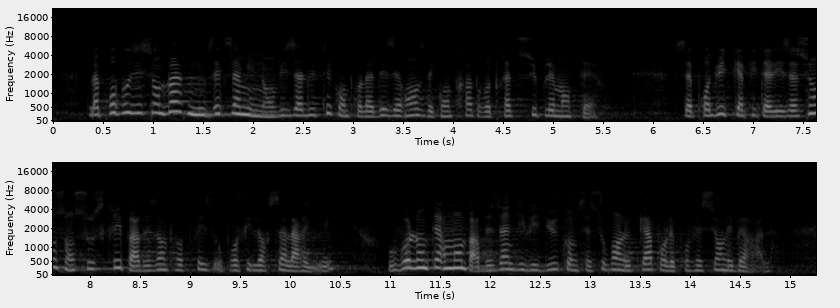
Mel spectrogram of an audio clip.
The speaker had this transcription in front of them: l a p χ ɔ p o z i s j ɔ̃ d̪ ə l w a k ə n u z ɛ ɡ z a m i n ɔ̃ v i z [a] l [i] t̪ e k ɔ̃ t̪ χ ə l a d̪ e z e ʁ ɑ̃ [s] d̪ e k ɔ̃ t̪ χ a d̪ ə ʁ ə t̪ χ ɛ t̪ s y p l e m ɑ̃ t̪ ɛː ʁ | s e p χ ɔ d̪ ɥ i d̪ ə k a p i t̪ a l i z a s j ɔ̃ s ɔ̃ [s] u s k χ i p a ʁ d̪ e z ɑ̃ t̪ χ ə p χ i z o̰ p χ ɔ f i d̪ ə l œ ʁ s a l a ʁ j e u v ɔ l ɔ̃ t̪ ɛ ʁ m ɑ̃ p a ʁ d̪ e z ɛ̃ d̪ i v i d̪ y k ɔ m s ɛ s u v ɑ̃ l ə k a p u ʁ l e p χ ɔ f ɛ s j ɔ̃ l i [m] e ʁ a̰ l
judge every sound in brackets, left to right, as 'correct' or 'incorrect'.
correct, incorrect, correct, correct, incorrect

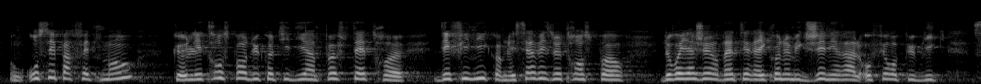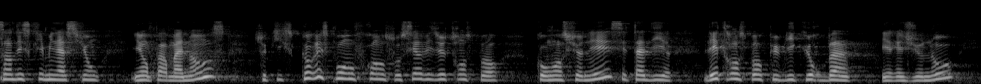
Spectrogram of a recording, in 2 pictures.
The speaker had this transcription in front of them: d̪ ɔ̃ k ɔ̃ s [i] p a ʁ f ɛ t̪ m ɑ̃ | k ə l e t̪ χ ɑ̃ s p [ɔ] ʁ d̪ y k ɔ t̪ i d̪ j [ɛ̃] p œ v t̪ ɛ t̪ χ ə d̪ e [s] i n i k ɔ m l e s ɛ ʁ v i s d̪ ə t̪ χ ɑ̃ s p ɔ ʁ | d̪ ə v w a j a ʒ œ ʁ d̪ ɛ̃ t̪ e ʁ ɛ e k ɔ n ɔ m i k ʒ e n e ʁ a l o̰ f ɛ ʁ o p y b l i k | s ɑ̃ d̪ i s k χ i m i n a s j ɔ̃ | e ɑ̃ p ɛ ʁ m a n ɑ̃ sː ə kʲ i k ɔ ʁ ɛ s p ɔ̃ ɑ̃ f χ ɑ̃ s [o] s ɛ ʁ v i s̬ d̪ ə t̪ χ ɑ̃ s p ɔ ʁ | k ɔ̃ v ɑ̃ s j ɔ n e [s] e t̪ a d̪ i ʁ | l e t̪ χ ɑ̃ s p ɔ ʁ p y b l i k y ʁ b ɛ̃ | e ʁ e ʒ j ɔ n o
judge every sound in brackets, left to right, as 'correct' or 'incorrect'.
incorrect, correct, correct, incorrect, correct, correct

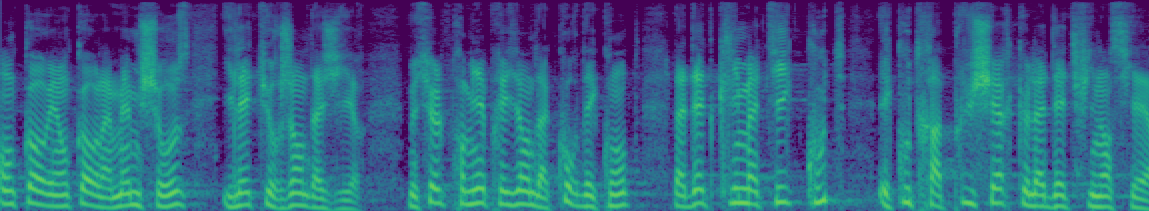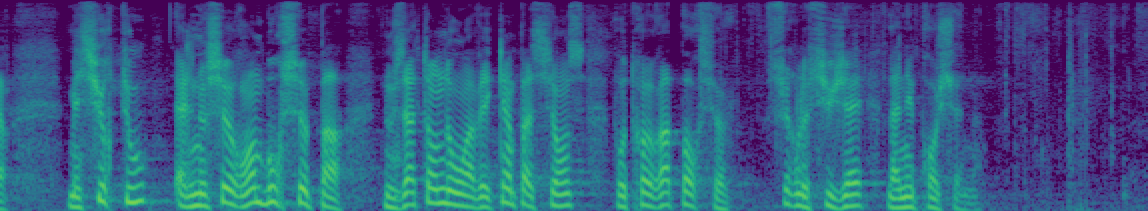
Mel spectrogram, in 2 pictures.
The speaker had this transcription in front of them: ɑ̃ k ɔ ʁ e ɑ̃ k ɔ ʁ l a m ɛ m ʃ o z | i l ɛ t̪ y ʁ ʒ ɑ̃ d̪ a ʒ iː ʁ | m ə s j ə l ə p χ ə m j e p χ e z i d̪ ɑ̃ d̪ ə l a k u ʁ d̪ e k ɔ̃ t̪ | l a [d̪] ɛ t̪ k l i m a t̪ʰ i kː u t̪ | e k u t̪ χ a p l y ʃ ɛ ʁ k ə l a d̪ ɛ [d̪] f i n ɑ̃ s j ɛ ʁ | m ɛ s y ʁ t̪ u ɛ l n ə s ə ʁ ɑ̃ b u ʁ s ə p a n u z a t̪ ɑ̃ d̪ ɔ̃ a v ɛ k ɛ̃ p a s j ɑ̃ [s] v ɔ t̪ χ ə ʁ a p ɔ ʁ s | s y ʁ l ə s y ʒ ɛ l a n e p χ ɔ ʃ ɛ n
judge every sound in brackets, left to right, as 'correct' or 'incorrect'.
correct, incorrect, correct

